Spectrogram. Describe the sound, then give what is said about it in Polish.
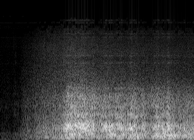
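Loud thunder during a summer storm rises from near silence into a deep, heavy rumble within about a second. It stays strong and rolling to the end, with a broad wash of noise above the low roar. “Jak są bardzo głośne pioruny, to strasznie się boimy.”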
